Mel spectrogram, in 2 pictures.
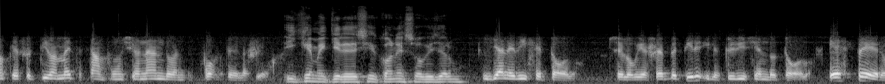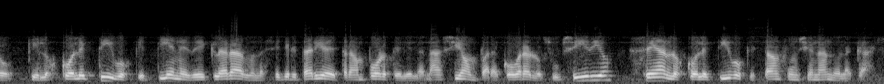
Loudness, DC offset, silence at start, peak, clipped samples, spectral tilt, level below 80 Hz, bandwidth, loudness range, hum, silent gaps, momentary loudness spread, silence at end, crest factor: -17 LUFS; under 0.1%; 0 s; -2 dBFS; under 0.1%; -7 dB/octave; -52 dBFS; 12 kHz; 3 LU; none; none; 7 LU; 0.1 s; 16 dB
